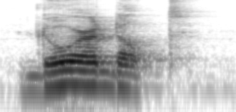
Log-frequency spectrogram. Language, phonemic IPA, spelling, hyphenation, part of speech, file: Dutch, /doːrˈdɑt/, doordat, door‧dat, conjunction, Nl-doordat.ogg
- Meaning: because (implying an external cause)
